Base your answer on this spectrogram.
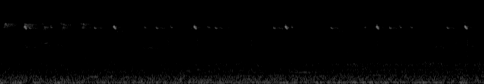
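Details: Shrill cricket chirping outdoors: six or seven bright pulses spaced just under a second apart, laid over a persistent high hum and a faint deep rumble.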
